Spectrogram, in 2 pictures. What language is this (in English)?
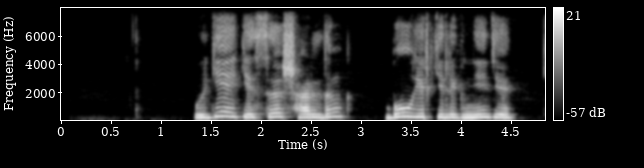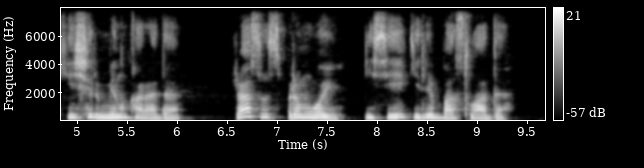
Kazakh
